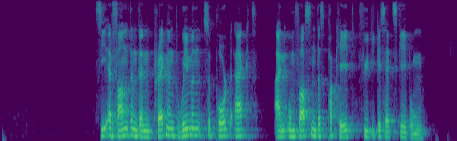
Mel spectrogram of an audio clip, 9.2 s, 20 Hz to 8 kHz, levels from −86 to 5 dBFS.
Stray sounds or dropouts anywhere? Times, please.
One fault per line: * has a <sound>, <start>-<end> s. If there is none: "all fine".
all fine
